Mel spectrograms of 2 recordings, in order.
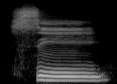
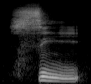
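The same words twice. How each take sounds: First: It is said with Cantonese tone six. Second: It is said with Cantonese tone four.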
